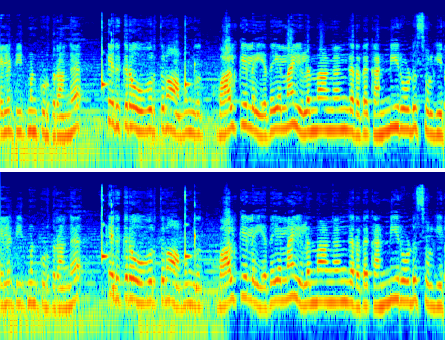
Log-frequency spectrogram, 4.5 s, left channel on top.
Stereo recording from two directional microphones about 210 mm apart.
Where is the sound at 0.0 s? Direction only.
20° left (ahead or behind).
